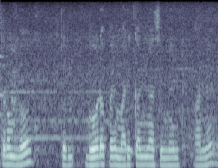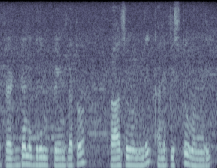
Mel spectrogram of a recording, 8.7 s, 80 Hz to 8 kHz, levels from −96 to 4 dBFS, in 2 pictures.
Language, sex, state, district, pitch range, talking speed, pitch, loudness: Telugu, male, Telangana, Mahabubabad, 130-145 Hz, 105 wpm, 135 Hz, -20 LUFS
